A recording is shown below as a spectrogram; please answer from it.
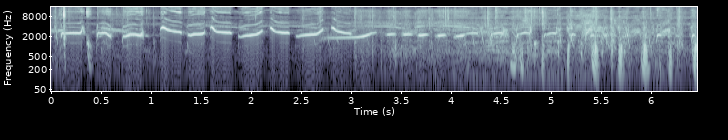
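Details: Caged Chinese hwamei in Vietnam, giving clear swooping whistled notes in quick succession, then a run of short even notes and harsh clicking sounds, with a man talking.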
